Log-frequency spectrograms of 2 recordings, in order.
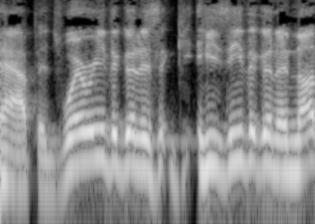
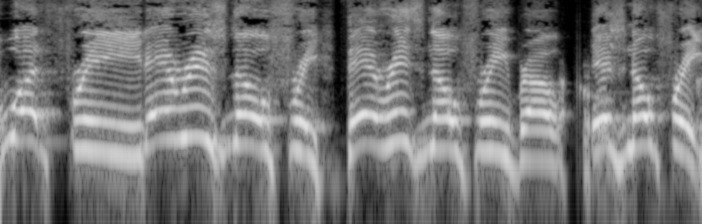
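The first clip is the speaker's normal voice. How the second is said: put-on Italian-American accent, pitched up higher; 9 semitones higher than usual. Retelling a movie scene where Sal turns around: Danny Aiello Italian accent. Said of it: "Danny Aiello in that Italian voice".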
